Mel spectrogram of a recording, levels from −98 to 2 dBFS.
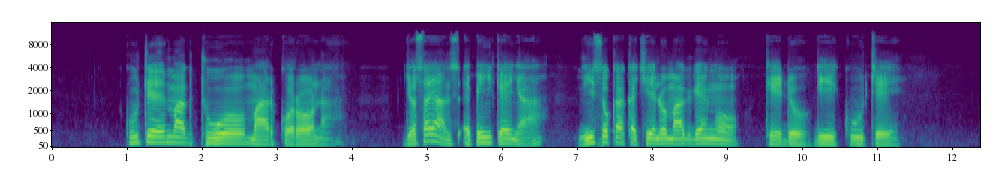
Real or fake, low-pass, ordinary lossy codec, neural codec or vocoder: real; 10.8 kHz; Opus, 32 kbps; none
